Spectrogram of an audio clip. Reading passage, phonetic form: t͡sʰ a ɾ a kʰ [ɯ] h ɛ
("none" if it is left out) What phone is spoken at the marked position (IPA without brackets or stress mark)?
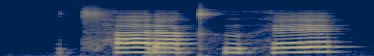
ɯ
